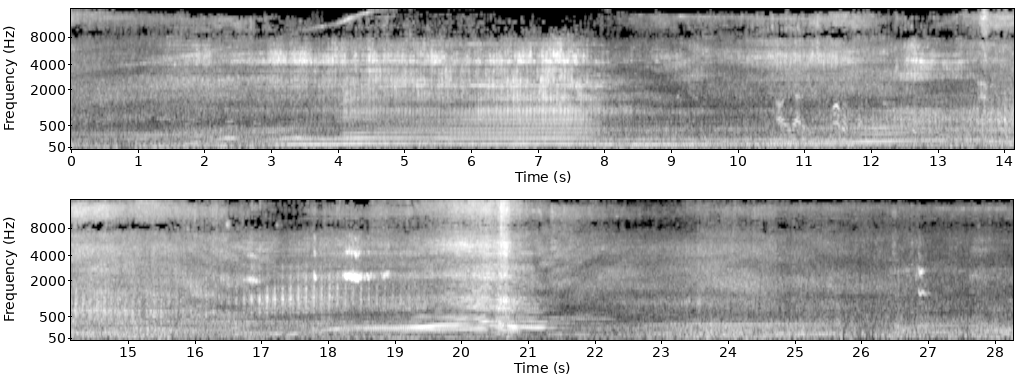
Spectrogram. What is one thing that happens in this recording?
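Cars drive past on a road outdoors.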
